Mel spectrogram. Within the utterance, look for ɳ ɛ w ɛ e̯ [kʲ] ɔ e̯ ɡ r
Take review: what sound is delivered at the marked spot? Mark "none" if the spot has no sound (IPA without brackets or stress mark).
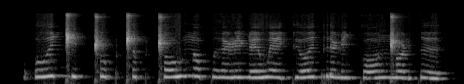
kʲ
